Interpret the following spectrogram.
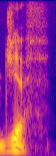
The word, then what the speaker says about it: GIF: why we're social distanced soft G versus hard G like like GIF or GIF you know it's like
